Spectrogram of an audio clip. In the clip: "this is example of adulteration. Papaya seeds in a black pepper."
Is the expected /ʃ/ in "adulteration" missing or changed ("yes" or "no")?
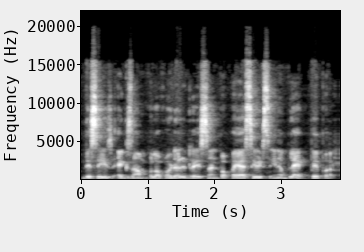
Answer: yes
